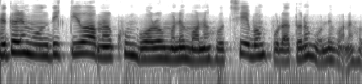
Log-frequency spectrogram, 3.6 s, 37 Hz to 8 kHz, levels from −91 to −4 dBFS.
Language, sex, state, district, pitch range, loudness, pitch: Bengali, female, West Bengal, Purulia, 185-245 Hz, -16 LUFS, 215 Hz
